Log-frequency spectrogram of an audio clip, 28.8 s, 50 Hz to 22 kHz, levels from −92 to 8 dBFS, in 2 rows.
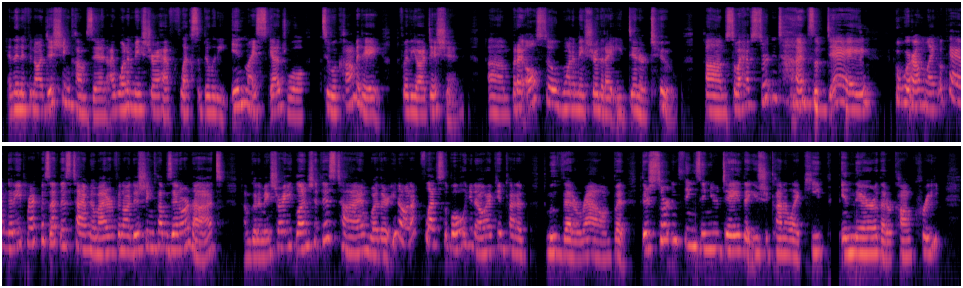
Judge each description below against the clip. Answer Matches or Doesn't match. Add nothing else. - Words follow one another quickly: Matches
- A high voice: Matches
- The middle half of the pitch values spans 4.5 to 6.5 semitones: Matches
